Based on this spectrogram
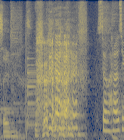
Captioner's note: all laughing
